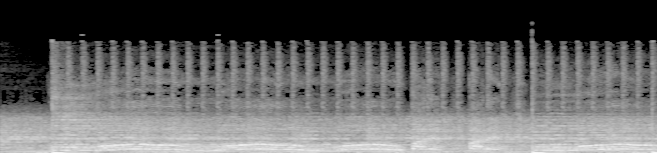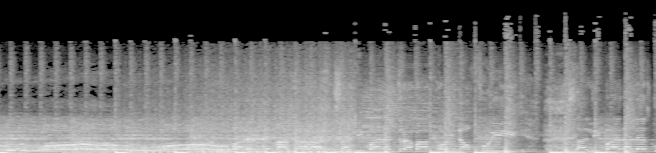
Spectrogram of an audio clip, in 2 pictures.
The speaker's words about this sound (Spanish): este grito que es una canción de resistencia y de lucha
